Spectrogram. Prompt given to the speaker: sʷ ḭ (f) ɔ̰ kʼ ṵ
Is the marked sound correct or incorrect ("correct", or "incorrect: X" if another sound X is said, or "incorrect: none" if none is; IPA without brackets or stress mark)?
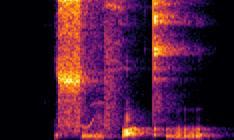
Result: correct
